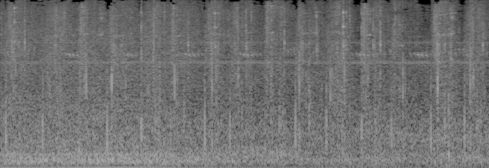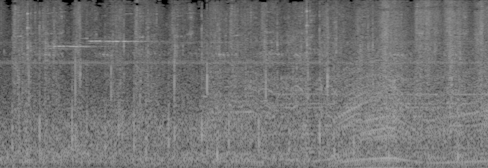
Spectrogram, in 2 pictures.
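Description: Footsteps patter quickly on pavement.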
